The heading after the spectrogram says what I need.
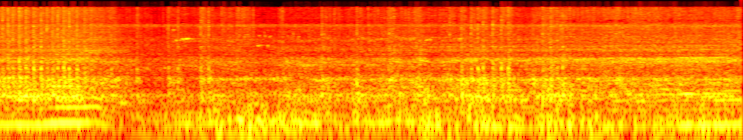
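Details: Honda Shine motorcycle on a test ride at speed: a steady engine drone with a loose, uneven clatter beneath it that becomes a "kata kata" knock when slowing, and the bike won't pull at low speed; worn chain and sprockets.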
